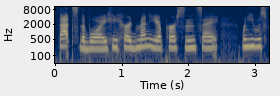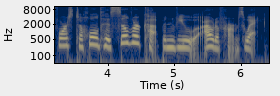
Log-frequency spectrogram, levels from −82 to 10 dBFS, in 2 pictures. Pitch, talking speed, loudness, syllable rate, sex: 235 Hz, 225 wpm, -24 LUFS, 5.0 syllables/s, female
